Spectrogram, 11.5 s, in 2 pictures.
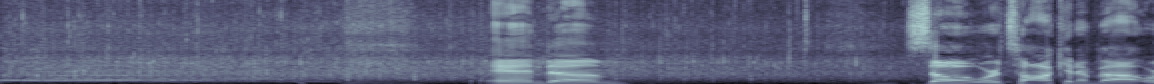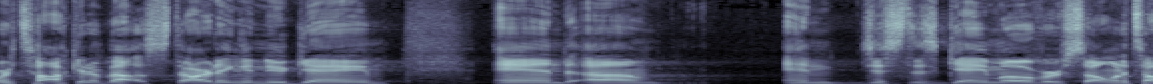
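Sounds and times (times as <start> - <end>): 
audience applause at a church gathering: 0.0 - 4.9
speech: 2.4 - 3.2, 4.5 - 11.5.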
